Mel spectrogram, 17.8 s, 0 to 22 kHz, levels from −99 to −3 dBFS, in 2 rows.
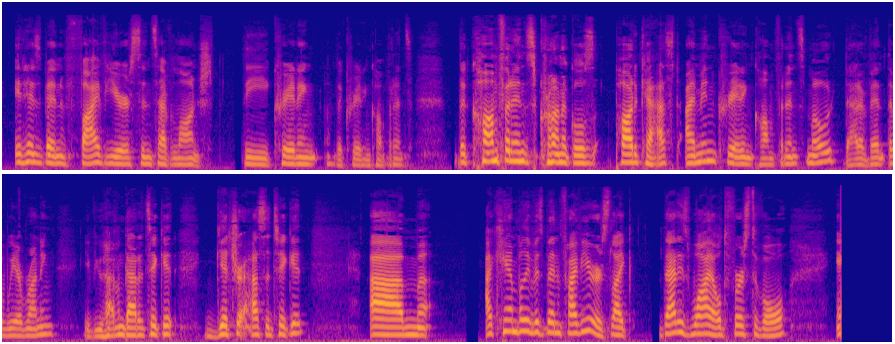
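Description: At 17.30 s, just after "wild first of all", the speech hits a cut-off end: the last buffers were never written, so sound stops mid-utterance into digital silence. Unlike a fade-out there's no decay, and unlike a dropout nothing resumes.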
